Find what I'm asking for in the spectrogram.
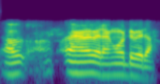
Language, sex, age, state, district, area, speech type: Malayalam, male, 18-30, Kerala, Kasaragod, rural, conversation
